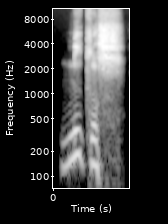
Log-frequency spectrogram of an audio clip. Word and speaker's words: Mikes: Now, the author is a guy named George Meekish. but his name is spelled Mikes, like Mike's.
